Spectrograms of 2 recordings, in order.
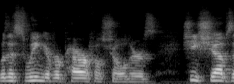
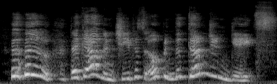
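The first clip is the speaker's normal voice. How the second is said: mocking put-on voice, higher pitch. Reading a book line aloud to the group, imitating another player's voice. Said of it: "is that what me and we sound like".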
